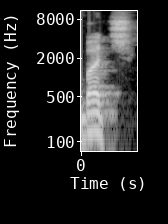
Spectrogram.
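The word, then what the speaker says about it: batch: है ना उसी तरह इसको पढ़ेंगे हम लोग बच क्या पढ़ेंगे इसको बचती साइलेंट हो जाएगा बच पढ़ेंगे ठीक है ना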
